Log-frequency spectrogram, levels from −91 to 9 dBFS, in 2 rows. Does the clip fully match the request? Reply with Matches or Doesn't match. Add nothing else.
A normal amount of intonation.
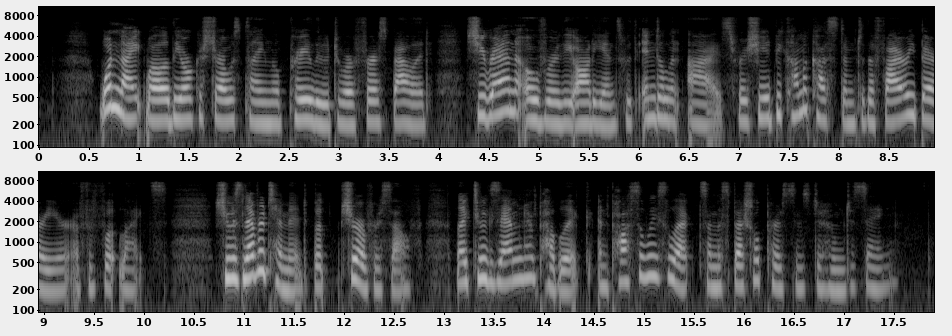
Matches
